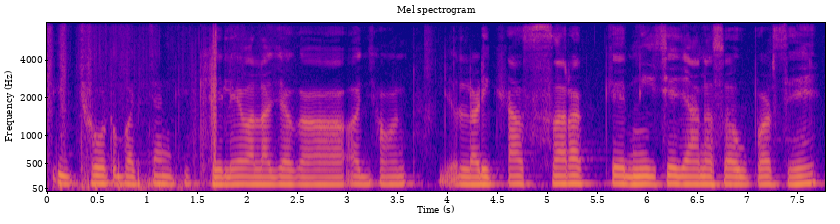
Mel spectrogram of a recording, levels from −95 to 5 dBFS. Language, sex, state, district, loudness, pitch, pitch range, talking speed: Bhojpuri, male, Uttar Pradesh, Deoria, -31 LUFS, 135 Hz, 130-140 Hz, 125 wpm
